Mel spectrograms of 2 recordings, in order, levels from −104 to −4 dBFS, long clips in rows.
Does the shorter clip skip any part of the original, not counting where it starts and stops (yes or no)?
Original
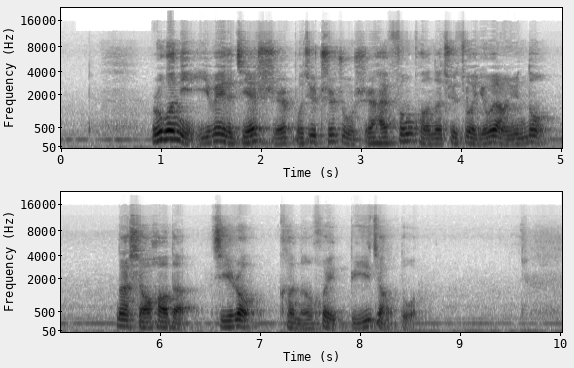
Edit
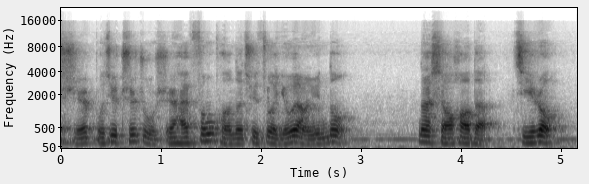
no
